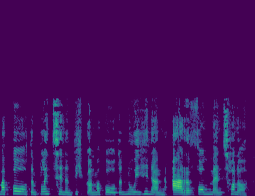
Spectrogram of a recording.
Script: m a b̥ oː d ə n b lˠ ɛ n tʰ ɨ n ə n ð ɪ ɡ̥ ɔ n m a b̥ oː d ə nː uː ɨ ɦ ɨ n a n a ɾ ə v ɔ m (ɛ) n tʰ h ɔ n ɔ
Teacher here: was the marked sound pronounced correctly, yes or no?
yes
